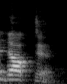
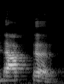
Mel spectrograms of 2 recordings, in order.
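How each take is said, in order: First: डॉक्टर as "dawk-tuh", rounded vowel; correct pronunciation. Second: डॉक्टर as "daaktar", open "aa"; incorrect pronunciation. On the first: Teacher building the word correctly, डॉक्टर as "dawktuh". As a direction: round the "daw" and shorten final r in डॉक्टर. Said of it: "ये है डॉ". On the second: Teacher quoting common mistake, डॉक्टर as "daaktar". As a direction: say डॉक्टर with "daa" and full final r. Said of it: "incorrect pronounce करते हैं". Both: Shown as a demonstration.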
